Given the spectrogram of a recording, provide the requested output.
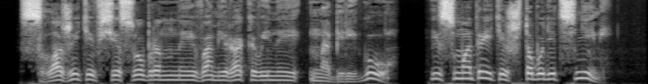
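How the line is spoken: Loud commanding voice. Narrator (Russian): приказала им громким властным голосом

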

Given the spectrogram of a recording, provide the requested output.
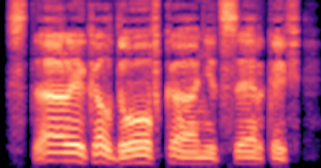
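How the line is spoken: Old man grumbling. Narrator (Russian): ворчал старый цыган Матиас Хунгади из Пикали

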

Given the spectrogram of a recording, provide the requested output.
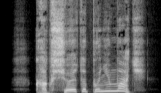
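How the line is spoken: Forced out, strained. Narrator (Russian): только и выдавил он из себя

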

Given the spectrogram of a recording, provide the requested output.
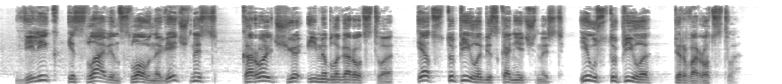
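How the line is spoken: Loud chanting shout. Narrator (Russian): громко нараспев выкрикнул

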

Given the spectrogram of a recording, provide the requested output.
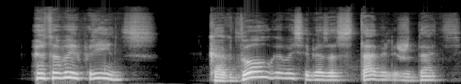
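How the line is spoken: Tender. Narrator (Russian): нежно взирая на принца, промолвила

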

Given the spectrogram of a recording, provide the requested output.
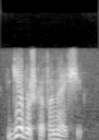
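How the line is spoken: Plain. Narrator (Russian): сказала Таня

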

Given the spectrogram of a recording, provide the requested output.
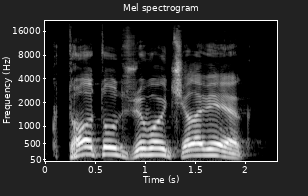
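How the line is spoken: Monster's loud shout. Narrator (Russian): змей лютый … крикнул громким голосом

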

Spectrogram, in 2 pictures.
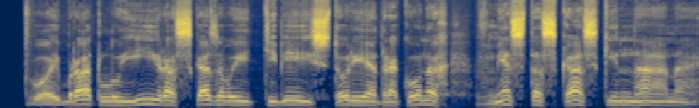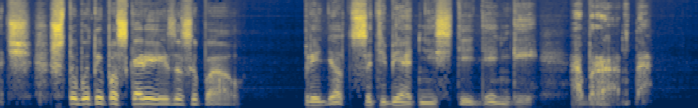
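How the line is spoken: Sad smiling father. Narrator (Russian): печально улыбнулся отец

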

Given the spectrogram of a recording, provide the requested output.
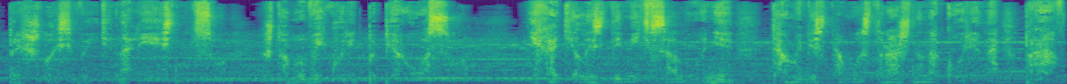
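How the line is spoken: Whispered explanation. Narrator (Russian): мистер Эндерби шепотом пояснил

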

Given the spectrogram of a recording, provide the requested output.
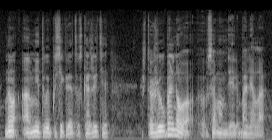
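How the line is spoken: Quiet question close to ear. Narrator (Russian): он наклонившись к самому уху, тихо спросил

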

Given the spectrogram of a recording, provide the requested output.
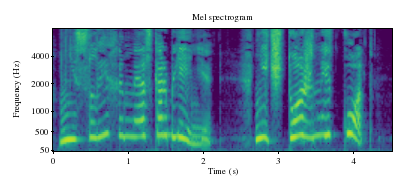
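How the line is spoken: Indignant mouse squeak. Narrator (Russian): возмущенно пищала мышь

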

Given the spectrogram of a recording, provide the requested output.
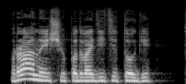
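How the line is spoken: Angry. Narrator (Russian): сердито сказал Матвей

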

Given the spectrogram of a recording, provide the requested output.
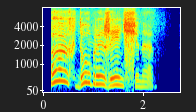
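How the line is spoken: Sighing queen. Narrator (Russian): ответила, вздохнув, королева

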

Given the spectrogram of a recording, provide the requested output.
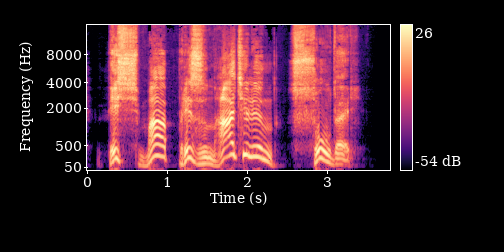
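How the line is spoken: Loud, for all to hear. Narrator (Russian): Носильщик громко, чтобы слышали все соседи и соседки, сказал

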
